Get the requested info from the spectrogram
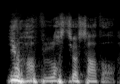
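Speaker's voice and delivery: the same rebuke at full preaching volume; firm rebuke. Acted. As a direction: hit it hard the second time. Repeated rebuke, second take full.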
